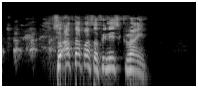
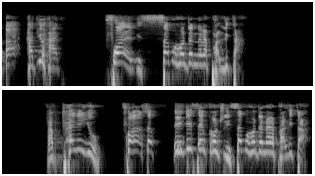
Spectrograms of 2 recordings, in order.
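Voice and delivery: high, excited gossip voice; a mock-alarmed gossip, pitched up; gossiping complainer; 7 semitones higher than usual. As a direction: spread the bad news breathlessly.

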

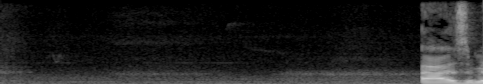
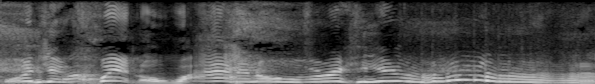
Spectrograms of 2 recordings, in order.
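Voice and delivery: very high, slow squeaky cartoon voice; reactive Ronnie voice; slower than usual. Ronnie snaps back at Willie, very high and slow. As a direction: bicker in a silly high voice.

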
